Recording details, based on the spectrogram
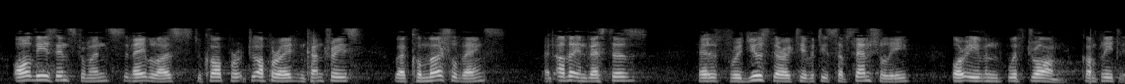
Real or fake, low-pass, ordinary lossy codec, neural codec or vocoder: fake; 5.4 kHz; MP3, 32 kbps; vocoder, 44.1 kHz, 80 mel bands, Vocos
